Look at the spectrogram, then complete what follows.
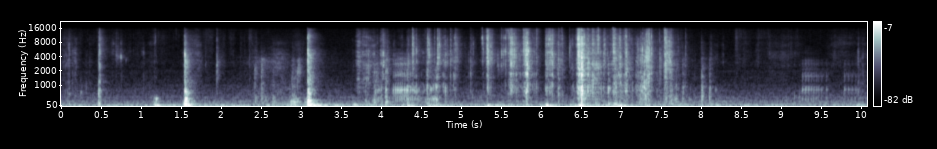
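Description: Foil wrapper of a trading card pack crinkling and tearing as it is opened, between light clicks and slides of cards being handled. The rustling is busiest about four seconds in and again around six to seven seconds in.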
